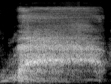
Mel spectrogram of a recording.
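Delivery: hammed-up screech of fright; over-the-top frightened shriek, played for laughs; mock horror-movie scream. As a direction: imitate a hysterical old-movie scream. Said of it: "every time she sees something, she's like".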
